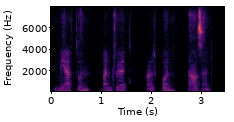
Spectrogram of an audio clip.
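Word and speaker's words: مائة: Number 5, mi'atun, 100, alfun, 1,000. Note that in mi'atun, the alif is not pronounced. It is pronounced mi'atun.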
